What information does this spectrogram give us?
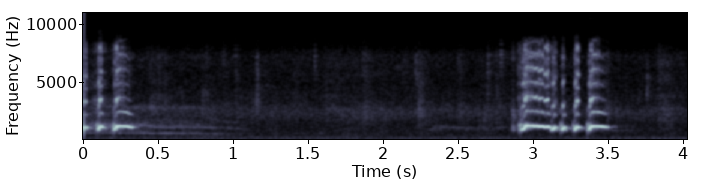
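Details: Local female zebra dove calling a male, a lure for mute perkutut. A clipped phrase ends first, then after a pause a full rolling coo of rapid pulses closes on a longer held note.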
